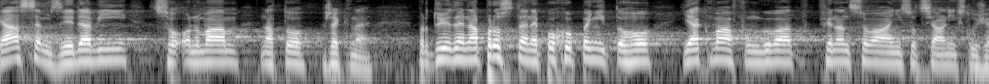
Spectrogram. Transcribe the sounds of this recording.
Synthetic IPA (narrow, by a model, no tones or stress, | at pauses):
jaːsɛmzvjɛdaviːt͡soʔo̞nvaːmnat̪o̞r̝ɛknɛ̰ | pɾot̪o̞ʒɛt̪ojɛnapɾo̞st̪ɛːnɛpo̞xo̞pɛɲiːt̪o̞ɦo̞jakmaːfuŋɡo̞vat̪fɪnant͡so̞vaːɲiːso̞t͡sɪaːlɲiːxsluʒɛ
